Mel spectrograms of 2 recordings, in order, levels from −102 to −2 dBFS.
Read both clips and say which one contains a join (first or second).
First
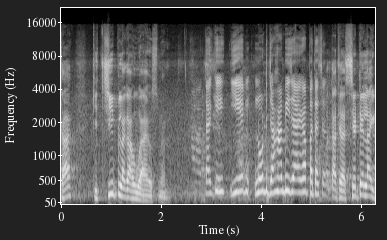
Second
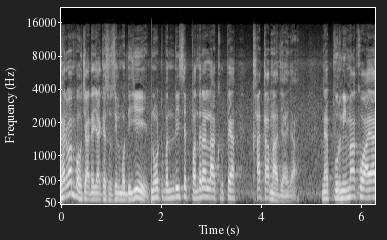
second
